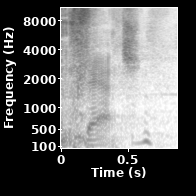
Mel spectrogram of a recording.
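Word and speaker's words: Stach: Is his last name Statch? – It's S-T-A-C-H. How else would you pronounce that? Benjamin Statch.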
